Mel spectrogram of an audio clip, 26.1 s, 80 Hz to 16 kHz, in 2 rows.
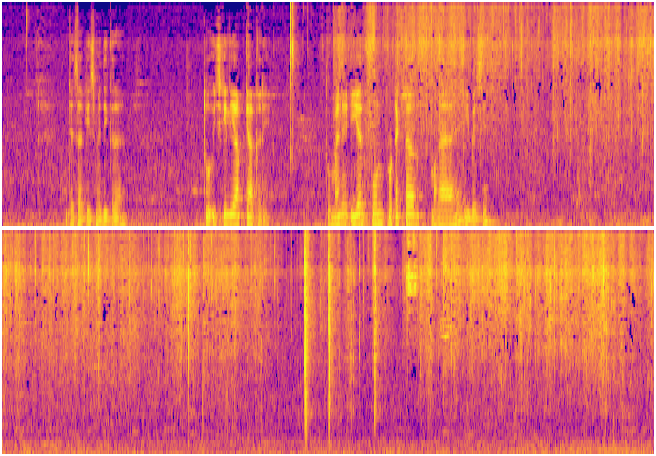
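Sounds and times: low background hum: 0.0s - 26.0s
crinkling rustle: 6.3s - 26.0s.

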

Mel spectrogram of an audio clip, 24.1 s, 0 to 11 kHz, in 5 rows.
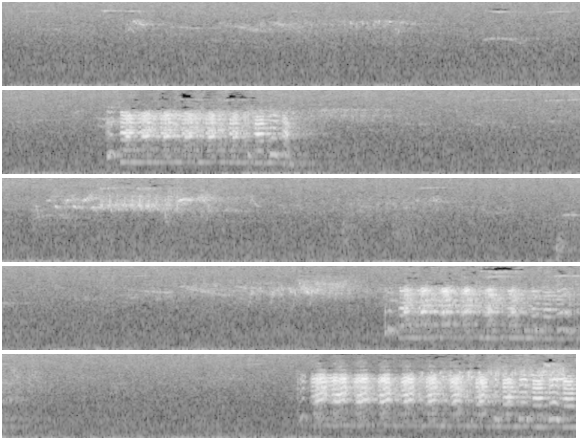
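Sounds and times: steady background noise: 0.0s - 24.0s
llama calling: 5.7s - 7.6s, 17.6s - 19.7s, 21.7s - 24.0s.

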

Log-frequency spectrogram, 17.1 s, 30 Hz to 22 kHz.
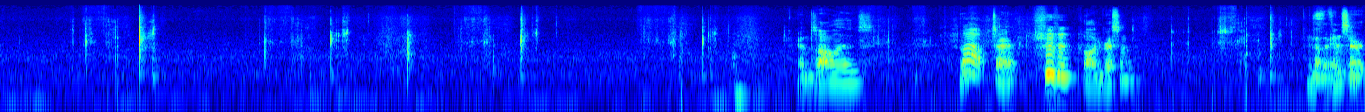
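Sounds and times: cards flipping and swishing: 0.8s - 2.0s, 3.2s - 6.8s, 8.0s - 9.5s, 10.8s - 13.0s, 14.6s - 16.4s.

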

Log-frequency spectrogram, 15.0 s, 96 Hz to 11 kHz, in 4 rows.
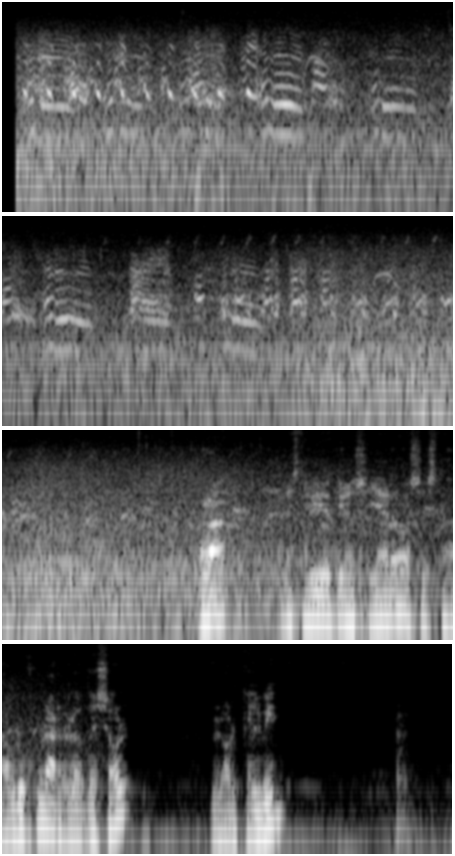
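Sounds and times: gulls calling: 0.1s - 13.8s.

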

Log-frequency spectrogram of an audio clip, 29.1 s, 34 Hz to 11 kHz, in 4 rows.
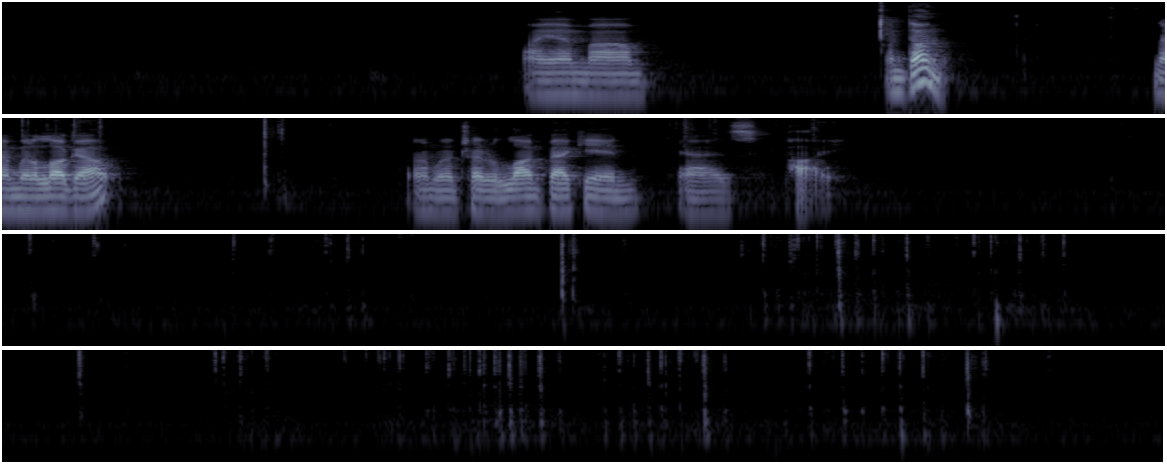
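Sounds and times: typing on a computer keyboard: 8.9s - 9.1s, 14.1s - 17.2s, 18.0s - 18.6s, 19.2s - 21.3s, 23.1s - 28.5s.

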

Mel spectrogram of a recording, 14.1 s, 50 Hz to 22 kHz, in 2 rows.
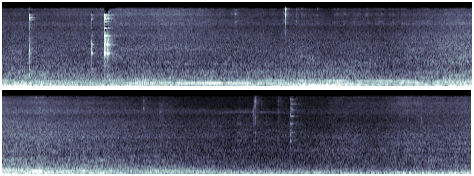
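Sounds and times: steel parts clinking: 1.3s - 1.8s, 10.6s - 11.6s.

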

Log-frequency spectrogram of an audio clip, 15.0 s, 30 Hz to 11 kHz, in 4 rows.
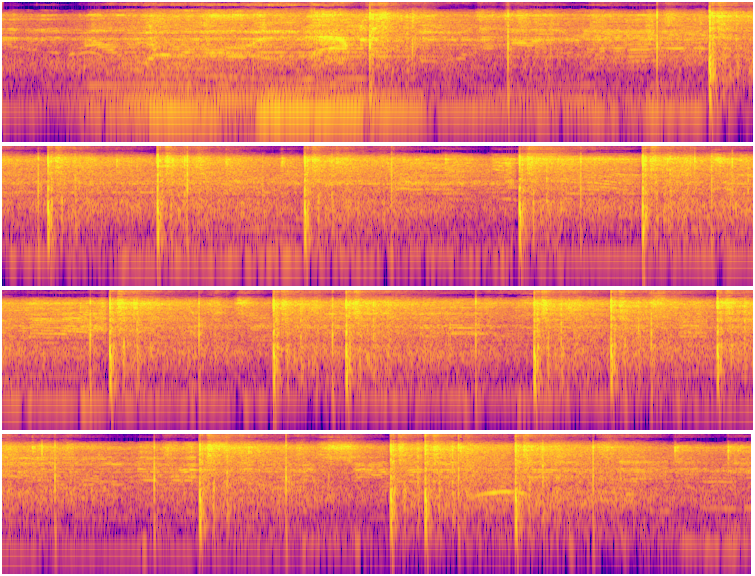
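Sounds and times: firework bangs: 1.7s - 15.0s.

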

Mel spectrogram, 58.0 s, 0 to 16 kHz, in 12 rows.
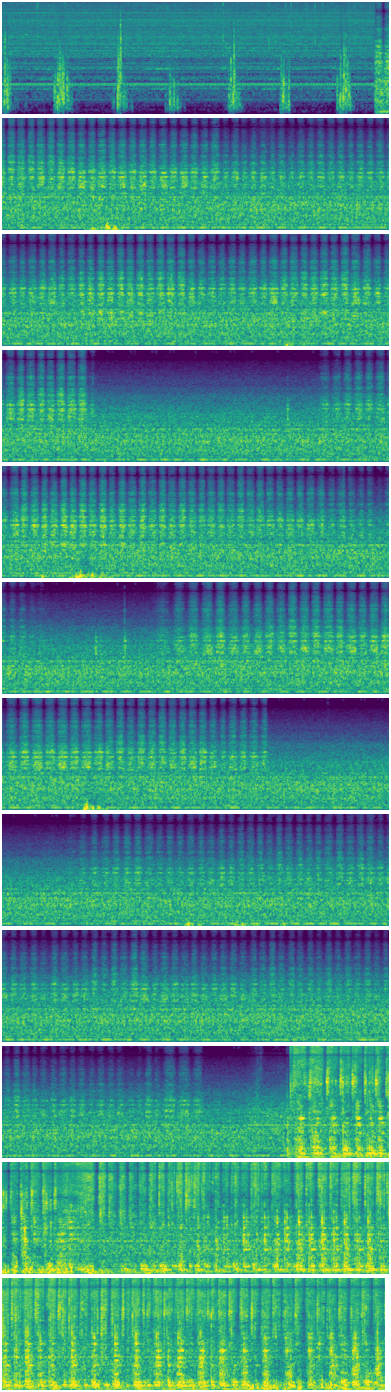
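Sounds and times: file rasping on metal frets: 47.1s - 58.0s.

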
